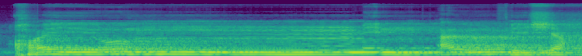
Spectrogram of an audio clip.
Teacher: Jadi kita perhatikan tanwin bertemu dengan mim. Jadi tanwin atau dhammatain melebur ke huruf mim, bibir rapat sempurna, panjang 2 harakat disertai dengan dengung. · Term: idgham bigunnah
